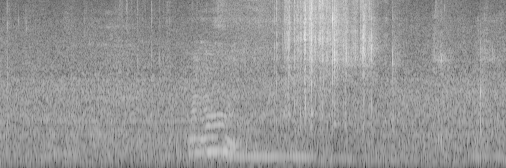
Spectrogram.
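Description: A short hummed "mmm", then a crunchy bite into crisp food about three seconds in, with a few crackling chews after it.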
